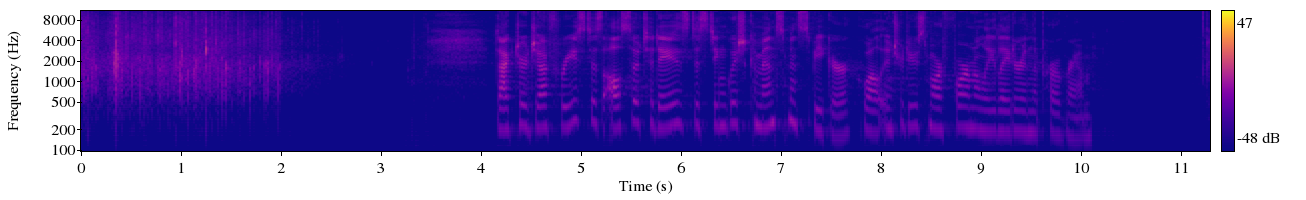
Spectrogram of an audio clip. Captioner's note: applause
